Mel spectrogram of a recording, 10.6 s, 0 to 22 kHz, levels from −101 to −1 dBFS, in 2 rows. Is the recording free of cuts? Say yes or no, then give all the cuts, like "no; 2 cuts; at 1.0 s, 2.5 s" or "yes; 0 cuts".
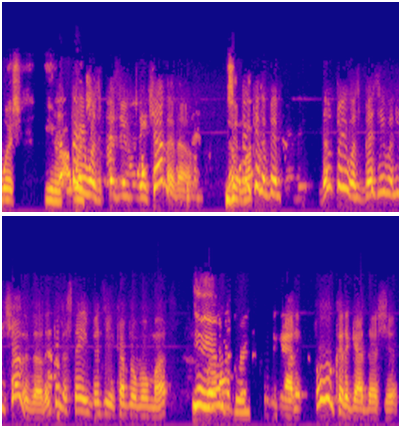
yes; 0 cuts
